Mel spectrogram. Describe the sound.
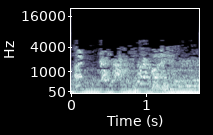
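Excited dog barking and yipping, mixed with whimpering, fills the whole clip at a loud, steady level, with a voice heard underneath.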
